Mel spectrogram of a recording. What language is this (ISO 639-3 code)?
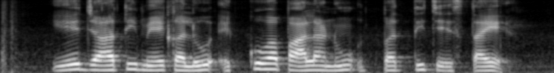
tel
